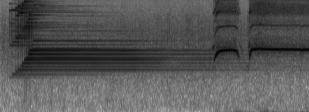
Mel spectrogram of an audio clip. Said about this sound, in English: What can the magic bag make with the letters WH, the sound WH? I'm going to try a whistle.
